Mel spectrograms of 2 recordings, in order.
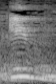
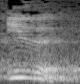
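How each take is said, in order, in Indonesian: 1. Z ditahan tanpa pelepasan tambahan. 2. Z dilepaskan dengan bunyi tambahan di akhir. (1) "Dia harus iz" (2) "Banyak yang bacanya iz ... Enggak boleh"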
